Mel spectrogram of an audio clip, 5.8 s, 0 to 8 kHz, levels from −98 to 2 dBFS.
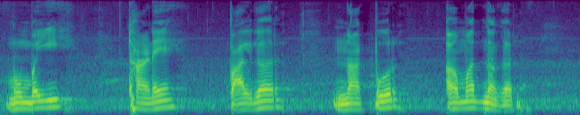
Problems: constant background noise, continuous background conversations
